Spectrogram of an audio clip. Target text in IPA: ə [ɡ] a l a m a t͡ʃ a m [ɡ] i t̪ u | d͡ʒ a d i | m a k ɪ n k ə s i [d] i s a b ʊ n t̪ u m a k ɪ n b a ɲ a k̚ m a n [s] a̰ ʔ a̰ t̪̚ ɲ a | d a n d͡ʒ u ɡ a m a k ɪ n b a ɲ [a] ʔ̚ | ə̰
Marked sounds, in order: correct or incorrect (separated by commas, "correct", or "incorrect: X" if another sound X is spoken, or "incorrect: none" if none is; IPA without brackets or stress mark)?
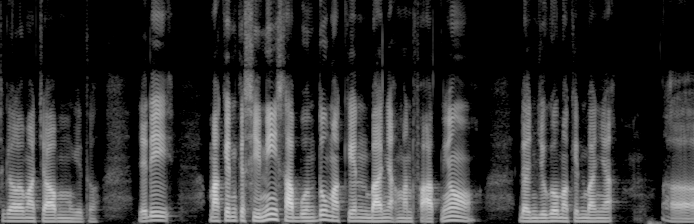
correct, correct, incorrect: n, incorrect: f, correct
